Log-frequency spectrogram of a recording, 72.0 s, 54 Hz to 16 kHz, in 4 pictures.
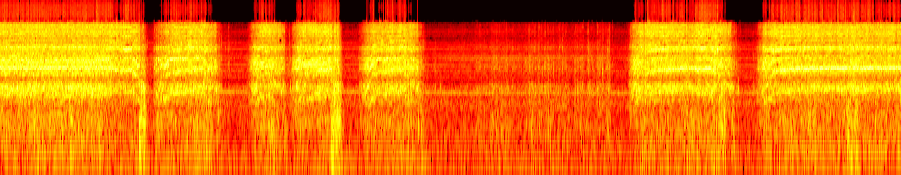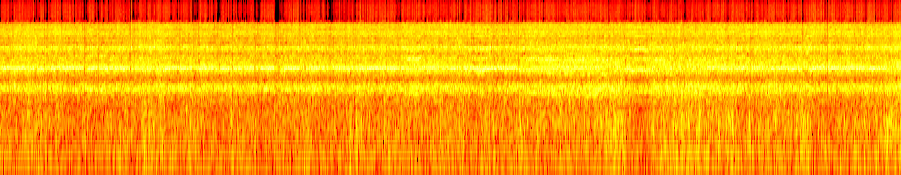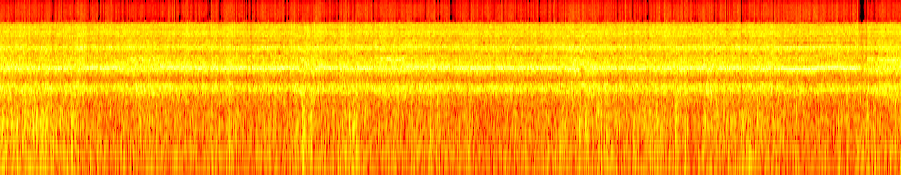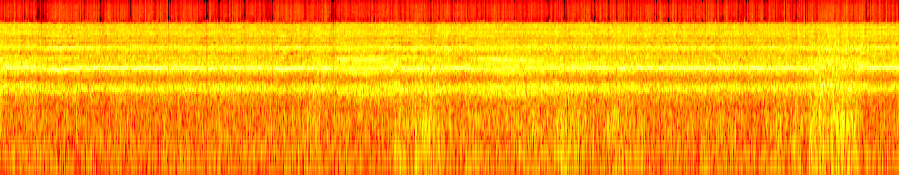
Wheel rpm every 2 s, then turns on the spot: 210, 150, 70, 130, 40, 20, 140, 120, 230, 230, 230, 230, 230, 230, 220, 210, 230, 230, 230, 230, 230, 230, 230, 230, 230, 230, 220, 220, 230, 230, 220, 220, 220, 230, 230, 250.
8-12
